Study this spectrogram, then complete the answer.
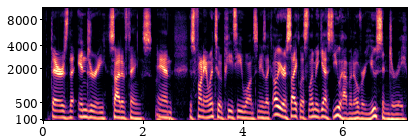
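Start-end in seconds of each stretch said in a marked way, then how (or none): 4.6-7.3 mock-sarcastic tone. Speaker retells a physical therapist's remark to them, imitating a sarcastic tone. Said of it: "like with a very sarcastic tone".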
